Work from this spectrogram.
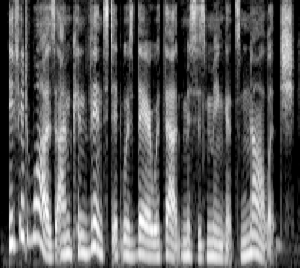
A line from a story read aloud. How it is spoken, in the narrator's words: Archer put in hastily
